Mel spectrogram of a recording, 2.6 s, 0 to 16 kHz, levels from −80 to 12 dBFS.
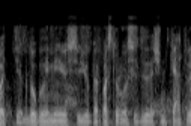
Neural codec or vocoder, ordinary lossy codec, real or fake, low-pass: none; Opus, 16 kbps; real; 7.2 kHz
